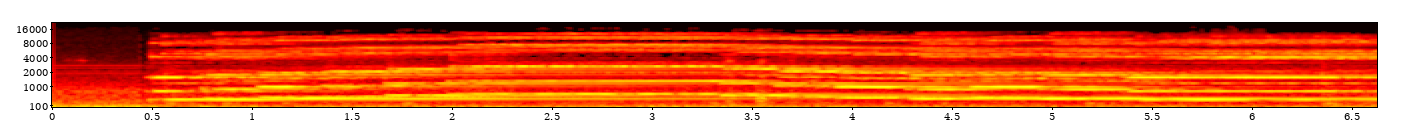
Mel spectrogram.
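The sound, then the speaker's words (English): Tuned sleigh bells, a sound effect played on an organ, ring out suddenly and keep going, a bright, loud, shimmering wash of pitched jingling that sustains steadily for several seconds with no voices. “we have the uh, tune sleigh bells.”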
